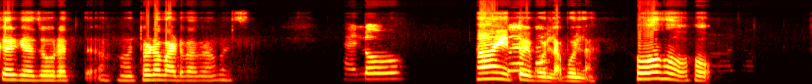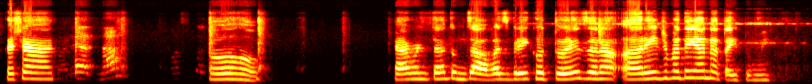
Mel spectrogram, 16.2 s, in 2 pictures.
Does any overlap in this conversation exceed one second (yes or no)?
no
